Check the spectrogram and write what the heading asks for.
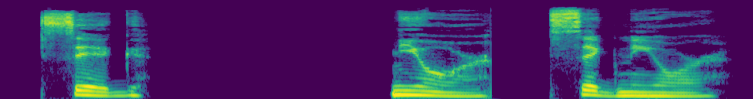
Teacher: Stress NIOR and keep SIG soft.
